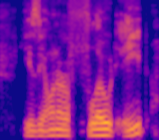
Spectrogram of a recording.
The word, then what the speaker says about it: float8: a little bit about float 8 and float8 it's like meditate oh I've been saying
